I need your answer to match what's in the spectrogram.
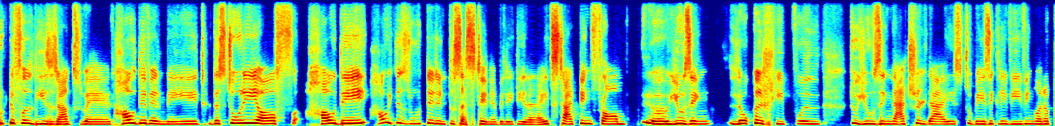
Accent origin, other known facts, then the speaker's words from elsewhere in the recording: Ahmedabad, Gujarat, India; I was brought up in Ahmedabad, which is in Gujarat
